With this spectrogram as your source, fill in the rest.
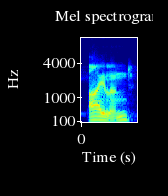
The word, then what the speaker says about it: island: One day while trying to say island, Amir pronounced the S clearly and his friend corrected him gently, saying, "The S is silent."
